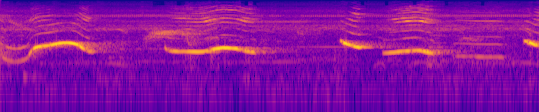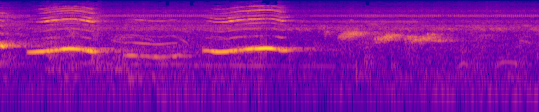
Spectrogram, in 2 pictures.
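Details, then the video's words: Laughingthrush at dawn singing loud, fluty whistled phrases, each a slurred swoop or falling glide, repeated roughly once a second with varied shapes and faint higher notes above. "Chào Bình Minh | Nghe Tiếng Chim Khướu Hót Cực Hay"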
